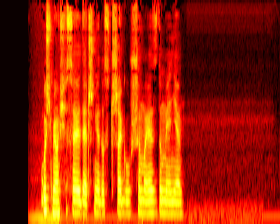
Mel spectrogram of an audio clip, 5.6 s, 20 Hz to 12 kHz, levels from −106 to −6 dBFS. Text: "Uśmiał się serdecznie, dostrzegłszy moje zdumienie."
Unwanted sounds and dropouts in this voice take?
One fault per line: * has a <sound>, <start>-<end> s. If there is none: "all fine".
all fine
